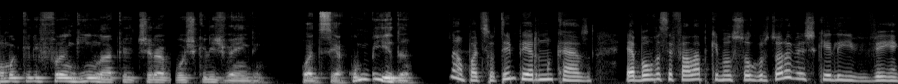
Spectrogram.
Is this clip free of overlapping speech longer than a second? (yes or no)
yes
